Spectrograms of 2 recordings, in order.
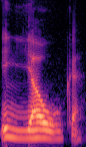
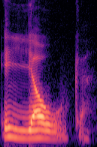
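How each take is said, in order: First: The vowel after the 'y' sounds like 'o'. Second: The vowel after the 'y' sounds like 'o'.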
